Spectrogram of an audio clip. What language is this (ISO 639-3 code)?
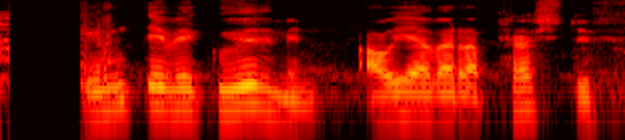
isl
